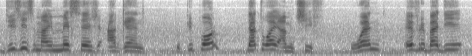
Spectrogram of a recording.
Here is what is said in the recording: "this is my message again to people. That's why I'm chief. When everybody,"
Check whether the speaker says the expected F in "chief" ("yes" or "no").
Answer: yes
